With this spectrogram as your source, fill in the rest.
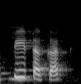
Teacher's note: P has a high tone and Takat has a normal tone.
